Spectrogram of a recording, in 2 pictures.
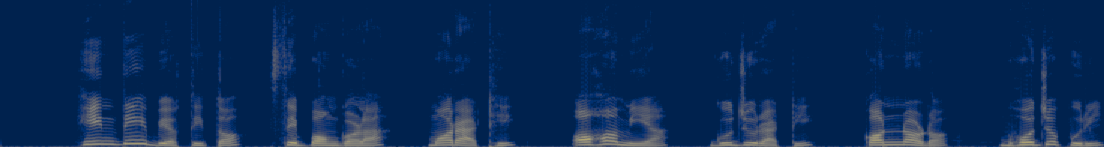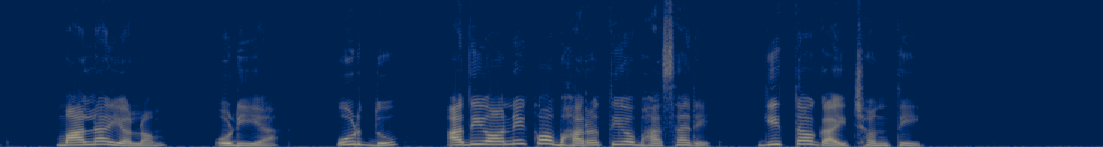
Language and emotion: Odia, neutral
